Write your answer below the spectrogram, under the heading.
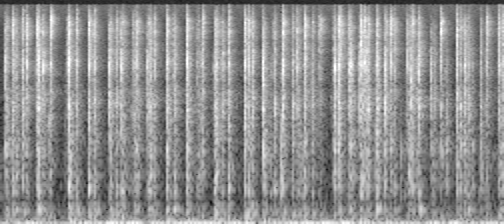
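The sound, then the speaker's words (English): Rapid typing on a newly bought computer keyboard: many keystrokes clatter in a fast, steady stream with no pauses and no talking, loud and dense throughout. “I'm going to open up a Word document here and do some type in action. So you can all hear what it sounds like.”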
